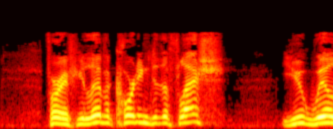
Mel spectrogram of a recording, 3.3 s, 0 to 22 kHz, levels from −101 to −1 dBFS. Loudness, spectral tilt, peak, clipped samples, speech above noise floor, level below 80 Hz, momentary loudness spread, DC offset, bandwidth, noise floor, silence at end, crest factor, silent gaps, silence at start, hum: -21 LUFS; -5.5 dB/octave; -4 dBFS; under 0.1%; 42 dB; -70 dBFS; 12 LU; under 0.1%; 8 kHz; -61 dBFS; 0 s; 18 dB; none; 0.5 s; none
